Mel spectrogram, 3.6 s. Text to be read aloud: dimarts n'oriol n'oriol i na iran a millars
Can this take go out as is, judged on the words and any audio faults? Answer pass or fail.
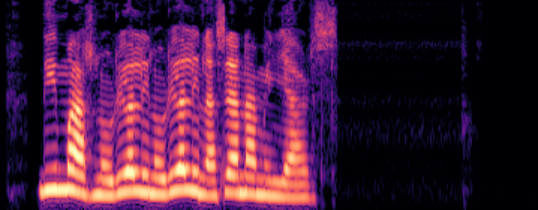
pass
